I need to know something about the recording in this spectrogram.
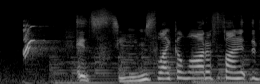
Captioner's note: Audrey squeaking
